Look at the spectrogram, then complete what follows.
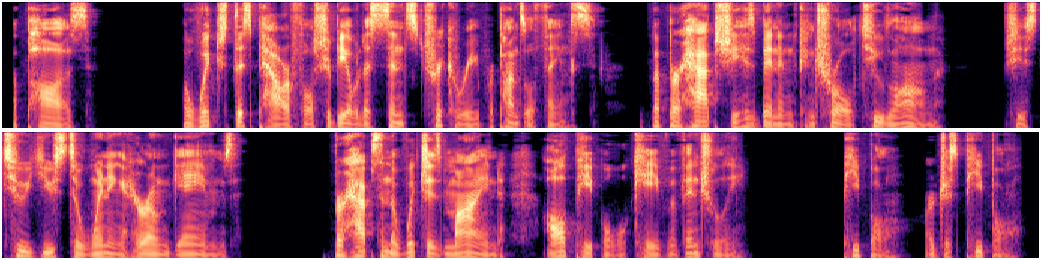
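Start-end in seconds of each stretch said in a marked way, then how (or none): none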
